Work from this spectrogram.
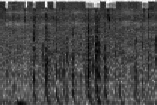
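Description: Rain falling on a garden, a steady, close patter of drops filling the short moment without any voices.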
